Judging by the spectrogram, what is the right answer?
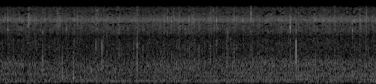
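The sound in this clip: Rain falling outdoors as a small rain cloud passes through, a steady soft hiss scattered with faint pattering drops, fairly quiet and without any talk.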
